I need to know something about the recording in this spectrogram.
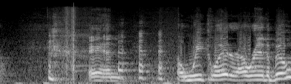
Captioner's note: laughing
